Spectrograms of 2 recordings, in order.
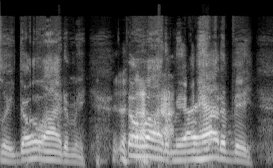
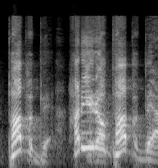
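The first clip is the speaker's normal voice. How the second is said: high, louder startled question; stunned surprise; 9 semitones higher, 5 dB louder, faster than usual. Retold or imitated. Player learns the ref knows his uncle, shocked. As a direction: react like the news floored you. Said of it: "your face completely changed".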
